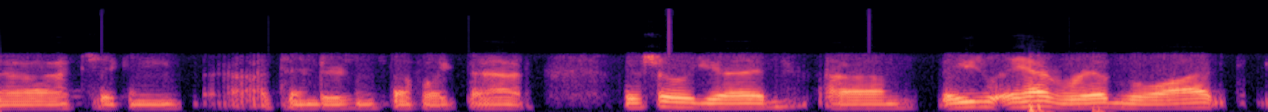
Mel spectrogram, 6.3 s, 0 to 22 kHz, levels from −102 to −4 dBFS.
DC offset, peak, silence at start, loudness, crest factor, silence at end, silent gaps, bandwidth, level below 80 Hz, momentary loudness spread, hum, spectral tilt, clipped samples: under 0.1%; -12 dBFS; 0 s; -29 LUFS; 18 dB; 0.25 s; none; 7.4 kHz; -54 dBFS; 13 LU; none; -5 dB/octave; under 0.1%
